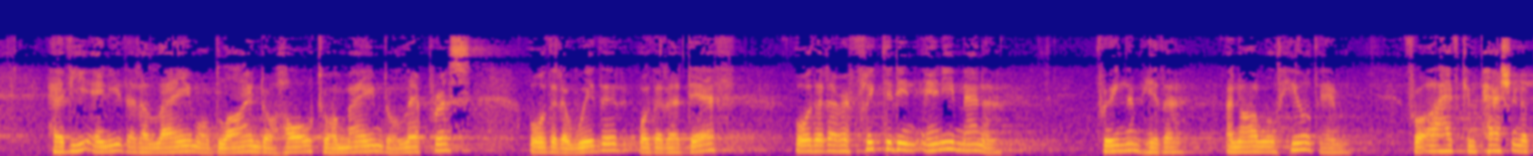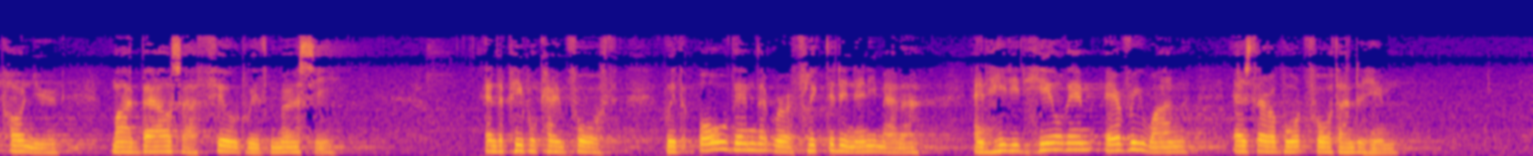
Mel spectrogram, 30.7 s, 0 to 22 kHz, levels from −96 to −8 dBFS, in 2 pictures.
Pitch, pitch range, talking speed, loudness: 130 Hz, 120-145 Hz, 150 wpm, -23 LUFS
